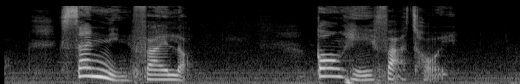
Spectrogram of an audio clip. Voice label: Cantonese 粤语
